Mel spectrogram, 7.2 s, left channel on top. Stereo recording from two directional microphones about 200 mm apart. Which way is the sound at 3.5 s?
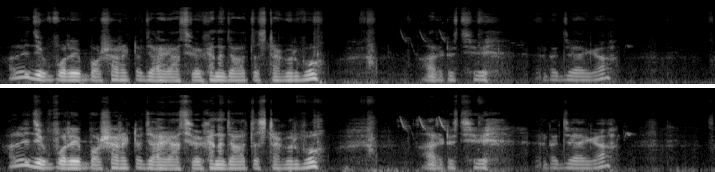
10° left (ahead or behind).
